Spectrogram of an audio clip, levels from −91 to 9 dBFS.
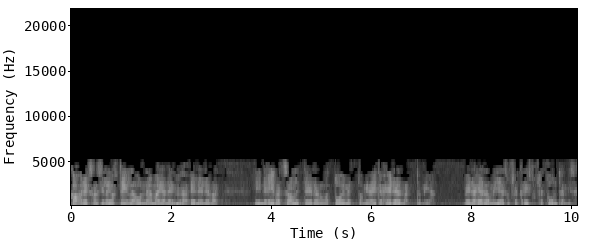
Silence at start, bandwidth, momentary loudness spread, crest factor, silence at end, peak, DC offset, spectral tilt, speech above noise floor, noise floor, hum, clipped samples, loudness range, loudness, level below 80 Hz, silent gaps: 0 s; 5.2 kHz; 12 LU; 18 dB; 0 s; -16 dBFS; under 0.1%; -7.5 dB/octave; 23 dB; -56 dBFS; none; under 0.1%; 2 LU; -34 LUFS; -68 dBFS; none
